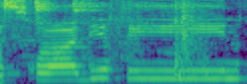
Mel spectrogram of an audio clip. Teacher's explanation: صاد مستعلیہ حروف ہے، اس کو پور پڑھیں گے۔ · قاف بھی مستعلیہ، اس کو بھی پور پڑھیں گے اور اس پہ یا مد بھی ہو رہی ہے، ٹھیک ہے، قاف کے آگے یا مد بھی ہو رہی ہے۔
